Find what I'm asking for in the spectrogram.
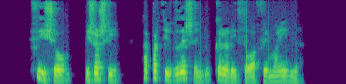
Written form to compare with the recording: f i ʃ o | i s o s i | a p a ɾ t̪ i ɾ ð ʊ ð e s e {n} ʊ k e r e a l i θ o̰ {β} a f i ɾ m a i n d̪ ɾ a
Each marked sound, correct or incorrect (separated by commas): incorrect, incorrect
